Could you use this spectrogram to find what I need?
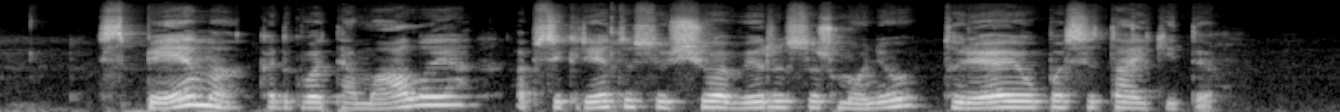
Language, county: Lithuanian, Vilnius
